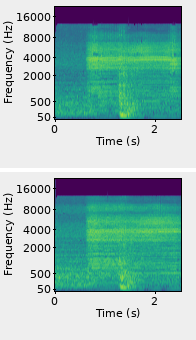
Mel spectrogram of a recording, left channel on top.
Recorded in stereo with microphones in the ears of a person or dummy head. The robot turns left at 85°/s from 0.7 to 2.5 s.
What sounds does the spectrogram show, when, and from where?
1.3 s a gunshot: 165° left, 3 m; by 1.7 s 130° left, 3 m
